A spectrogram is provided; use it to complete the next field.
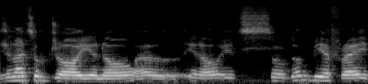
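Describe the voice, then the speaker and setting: With music in the background, a man speaks in a fairly high pitch and fairly even intonation. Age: 60s. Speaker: priest and missionary. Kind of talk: casual interview on video call. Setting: video call.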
